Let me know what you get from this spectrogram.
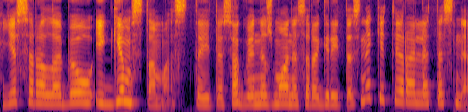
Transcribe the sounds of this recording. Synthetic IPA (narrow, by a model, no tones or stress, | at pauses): jɪsiɾɐlˠɐbʲɛʊʔiːɡʲɪmst̪ɐmɐ̰st̪ɐɪtʲiɛsʲoːkʋʲiɛnʲɪʒmoːnʲeːsiːɾɐɡɾʲɛɪt̪ʲɛsʲnʲɪkʲɪt̪ʲɪiːɾɐlʲɛt̪ʲɛsʲnʲɪ̰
